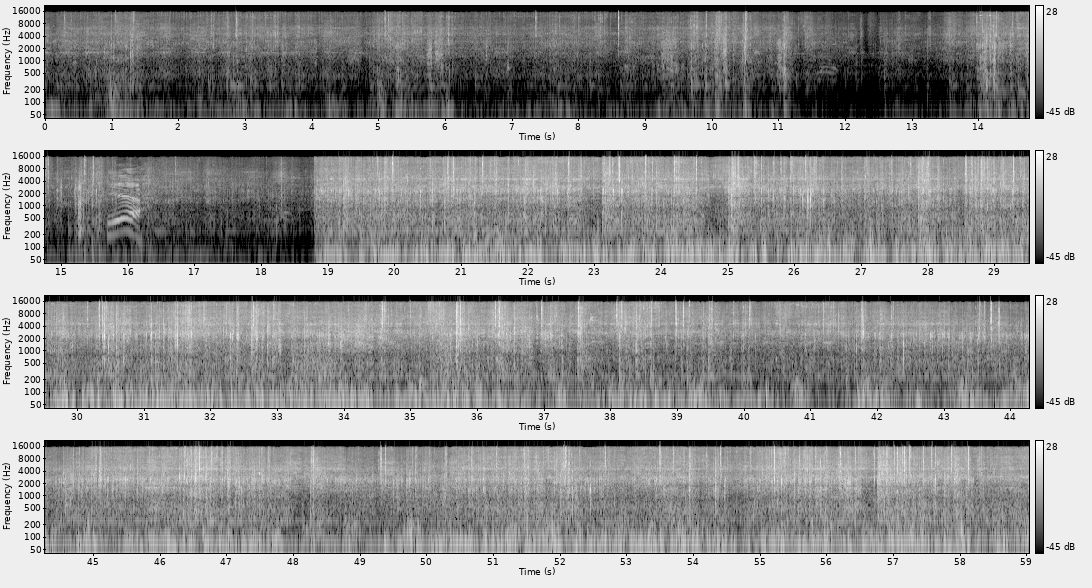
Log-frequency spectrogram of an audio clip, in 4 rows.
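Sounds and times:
bike rattling: 0.0 - 59.0
bike tyres crunching over stones: 0.0 - 59.0
wind buffeting on microphone: 18.8 - 59.0.

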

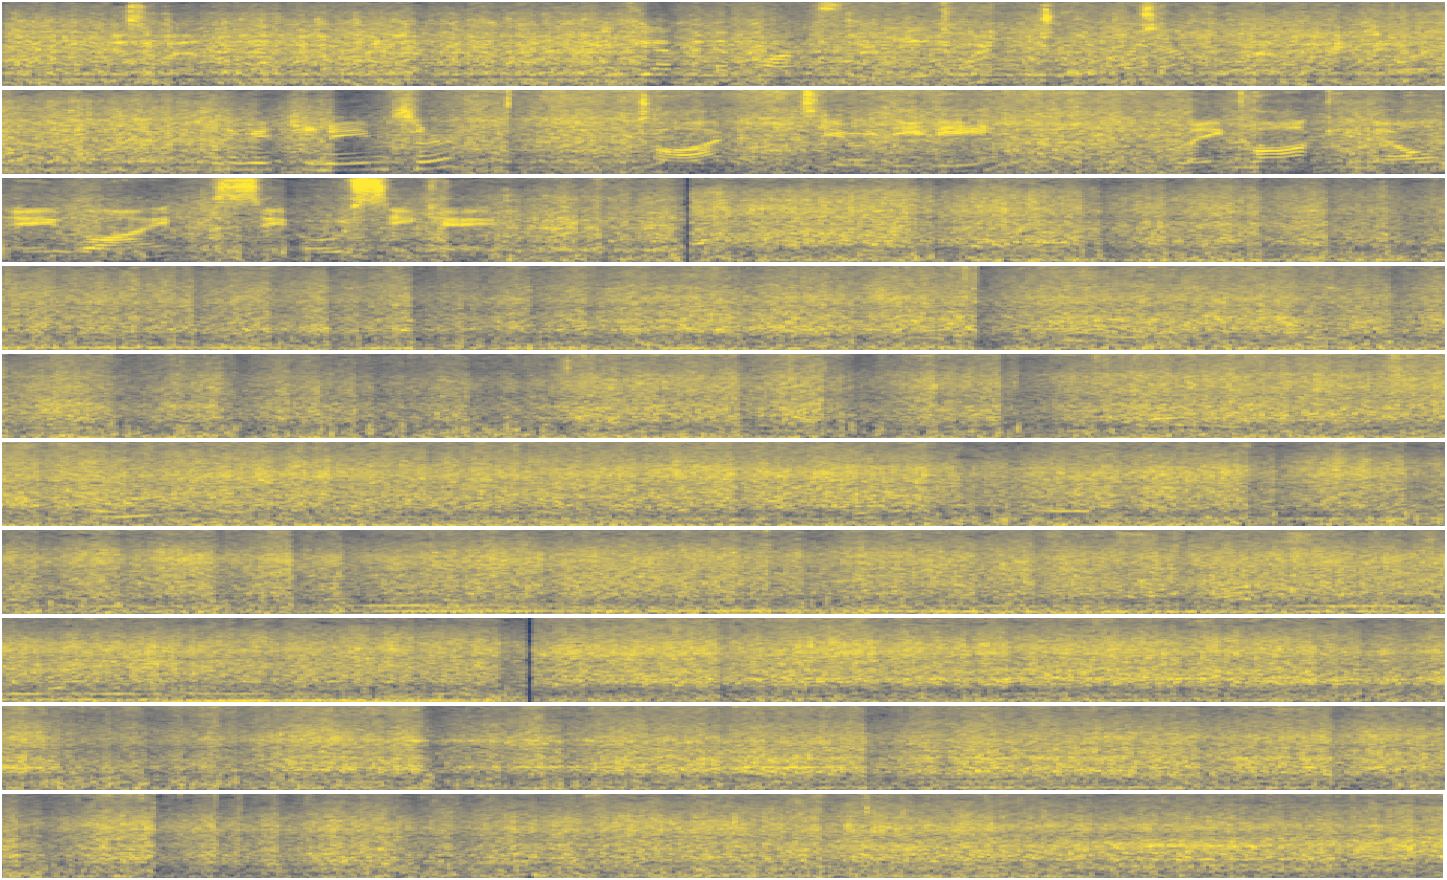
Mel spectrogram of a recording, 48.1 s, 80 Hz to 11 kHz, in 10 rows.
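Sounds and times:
road traffic noise: 0.0 - 48.0
vehicle engine hum: 0.0 - 48.0
wind on microphone: 0.0 - 48.0.

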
